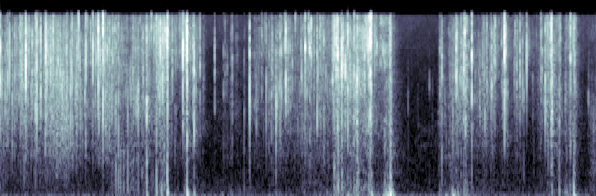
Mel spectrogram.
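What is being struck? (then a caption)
Small folded paper piece. A small folded piece of white paper is crumpled and crinkled between fingertips. Dense, bright crackling comes in irregular bursts with sharp louder snaps, and the paper has a dry, papery texture with quick decays between movements.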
